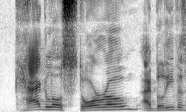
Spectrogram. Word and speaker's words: Cagliostro: They had a treatment for this film called, it's called Cagliostro, I believe is how you pronounce it, Cagliostro.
